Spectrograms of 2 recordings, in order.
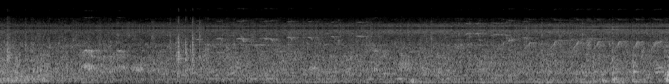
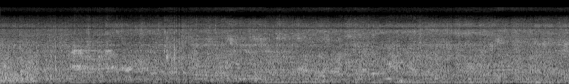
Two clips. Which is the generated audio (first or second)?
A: second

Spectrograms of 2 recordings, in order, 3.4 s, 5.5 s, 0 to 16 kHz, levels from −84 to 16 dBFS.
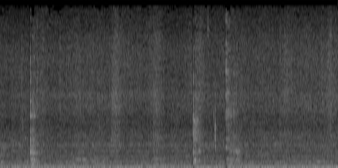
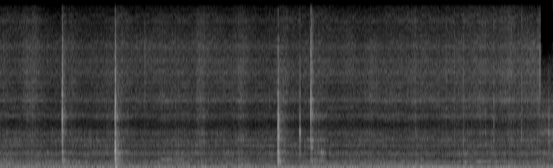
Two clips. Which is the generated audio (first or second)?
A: second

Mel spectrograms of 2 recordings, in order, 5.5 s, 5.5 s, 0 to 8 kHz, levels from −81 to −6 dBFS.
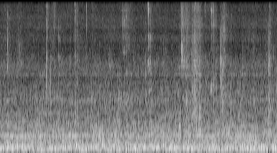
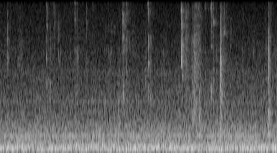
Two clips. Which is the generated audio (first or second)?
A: first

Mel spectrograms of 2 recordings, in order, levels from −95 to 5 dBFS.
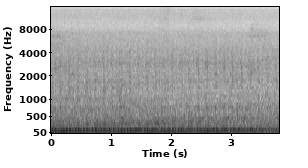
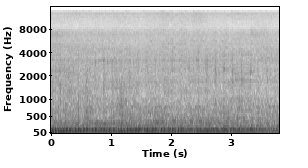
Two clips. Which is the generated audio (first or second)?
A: second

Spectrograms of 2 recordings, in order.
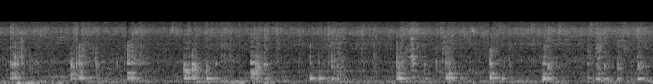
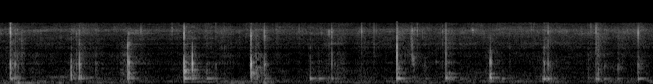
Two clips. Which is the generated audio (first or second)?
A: second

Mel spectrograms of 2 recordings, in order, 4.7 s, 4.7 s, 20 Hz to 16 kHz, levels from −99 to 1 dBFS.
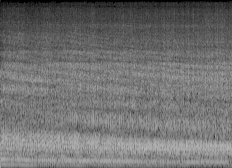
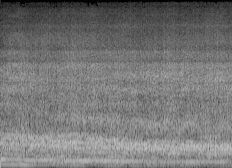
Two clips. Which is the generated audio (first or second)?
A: second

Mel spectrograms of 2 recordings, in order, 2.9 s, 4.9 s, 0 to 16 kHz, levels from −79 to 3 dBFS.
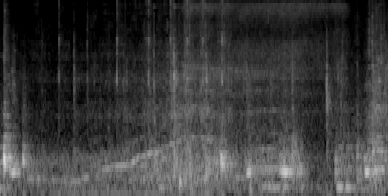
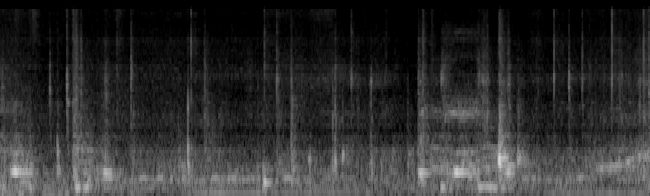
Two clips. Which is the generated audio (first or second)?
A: second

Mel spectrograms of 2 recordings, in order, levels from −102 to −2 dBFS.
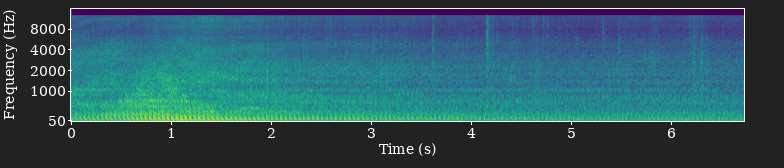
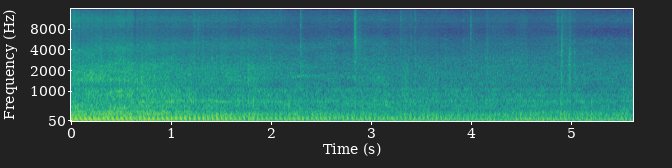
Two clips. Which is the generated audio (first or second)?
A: second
